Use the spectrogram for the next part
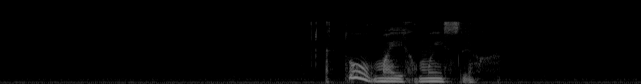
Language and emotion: Russian, neutral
